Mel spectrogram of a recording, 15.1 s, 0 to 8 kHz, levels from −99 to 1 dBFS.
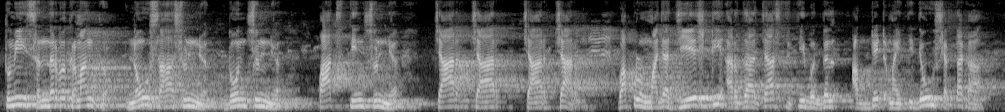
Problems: echo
